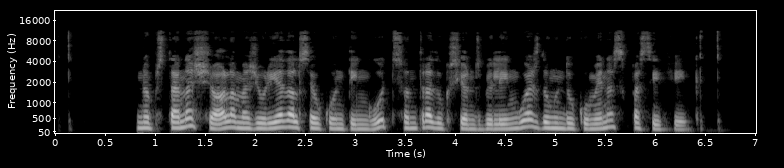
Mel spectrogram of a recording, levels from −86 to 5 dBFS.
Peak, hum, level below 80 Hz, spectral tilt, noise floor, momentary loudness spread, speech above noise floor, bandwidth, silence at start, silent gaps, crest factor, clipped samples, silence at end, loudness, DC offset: -10 dBFS; none; -72 dBFS; -6.5 dB/octave; under -90 dBFS; 8 LU; over 65 dB; 11.5 kHz; 0.85 s; none; 16 dB; under 0.1%; 0.65 s; -26 LUFS; under 0.1%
